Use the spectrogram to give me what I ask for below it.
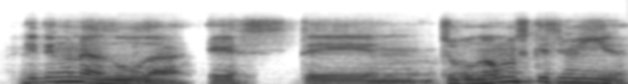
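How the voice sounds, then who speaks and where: A man's voice: a little high, expressive, normal speed. A man taking part in a workshop, asking a question in a hesitant way, thinking aloud as he goes. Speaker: workshop participant.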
